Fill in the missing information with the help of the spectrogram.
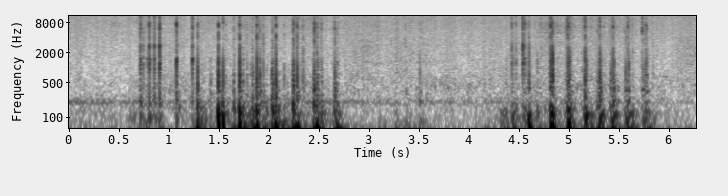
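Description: A flat, whale-shaped blue silicone makeup brush cleansing mat with a ridged and nubbed texture, held up in the hand, is scratched and tapped with long blue nails. It gives a rapid, uneven series of soft, dull taps and scratchy rubs, heavy in the low end, each dying away almost at once over a faint steady low hum.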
